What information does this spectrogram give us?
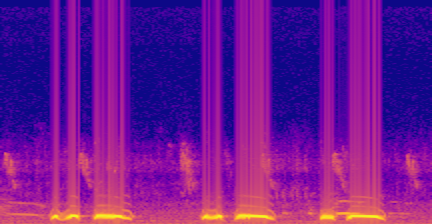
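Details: Khmer spotted dove cooing song: three phrases of a quick broken two-part note and then a drawn-out mellow coo that sags at the end, spaced roughly one and a half seconds apart, with a quiet low background drone.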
